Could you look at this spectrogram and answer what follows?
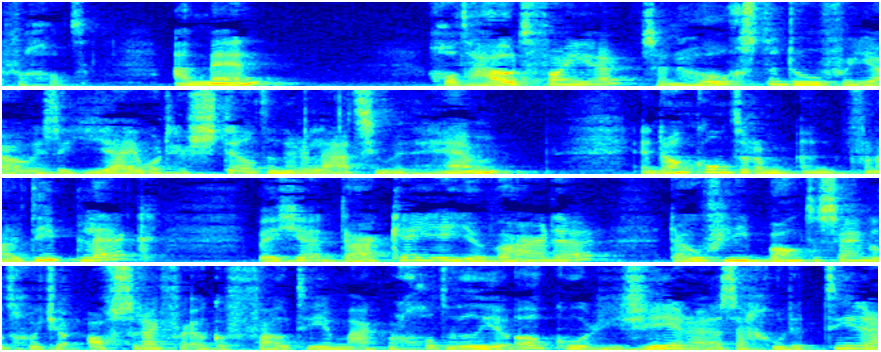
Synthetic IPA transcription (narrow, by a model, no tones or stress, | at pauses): fɔnχɔ̰t | ʔaːmɛn | χɔtɦawtfɔnjəz̥ɛjnɦowxstədulˠvoːɹjɔwɪsdɔtjɛjʋɔɹtɦɛɹstɛlˠtɪnərəlaːtsimɛtɦɛm | ʔɛndɔnkɔmtərəənfɑnœɥt̚diplɛk | ʋejtjədaːɹkɪnjəjəʋaːɹdə | d̥aːɹɦufjənit̚bɑŋtəzɛjndɔtχɔtjəʔɑfsrɛjftfːʔɛ̰lˠkəfawt̚dijəmaːk̚tmaːɹχɔtʋɪlˠjəʔowkːoriʒɪːɾəsɛjχudətiə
